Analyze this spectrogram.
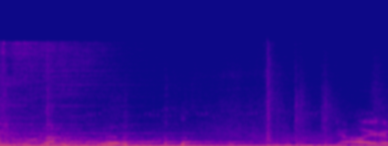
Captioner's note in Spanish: Golpes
